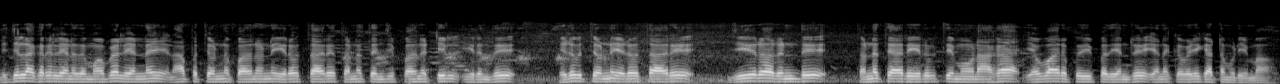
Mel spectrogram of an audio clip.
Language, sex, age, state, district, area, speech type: Tamil, male, 60+, Tamil Nadu, Ariyalur, rural, read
